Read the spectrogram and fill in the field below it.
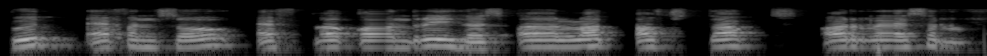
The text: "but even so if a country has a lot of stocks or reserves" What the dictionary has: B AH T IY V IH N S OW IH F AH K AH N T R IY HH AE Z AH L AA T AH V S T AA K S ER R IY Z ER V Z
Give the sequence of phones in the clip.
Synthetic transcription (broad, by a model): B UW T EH F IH N S OW IH F AH K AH N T R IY HH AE S AH L AA T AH F S T AA K S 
